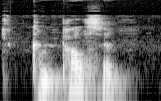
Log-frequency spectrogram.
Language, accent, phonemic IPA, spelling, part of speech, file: English, Southern England, /kəmˈpʌlsɪv/, compulsive, adjective / noun, LL-Q1860 (eng)-compulsive.wav
- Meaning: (adjective) 1. Uncontrolled or reactive and irresistible 2. Having power to compel; exercising or applying compulsion; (noun) One who exhibits compulsive behaviours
